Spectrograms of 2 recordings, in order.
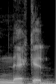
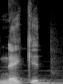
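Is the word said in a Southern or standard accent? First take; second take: Southern; standard. First: The word is said in a Southern accent. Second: The word is said in a standard accent. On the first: "somebody from the South say naked" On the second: "there's the word naked"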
